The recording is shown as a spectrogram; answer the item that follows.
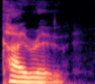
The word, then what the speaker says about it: Cairo: Cairo is pronounced Cairo.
